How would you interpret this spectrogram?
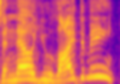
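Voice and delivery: high, loud, affronted goblin boss; outraged boss confronting a liar; indignant accusation. Acted.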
